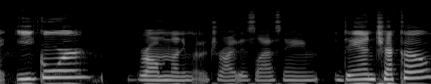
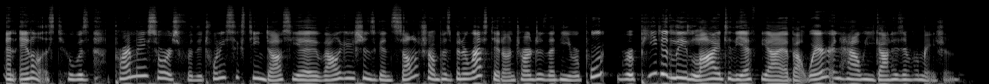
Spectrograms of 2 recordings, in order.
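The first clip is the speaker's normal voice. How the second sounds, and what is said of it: Reading aloud very fast. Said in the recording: “Read it fast, right? ... Pretty intense.”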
